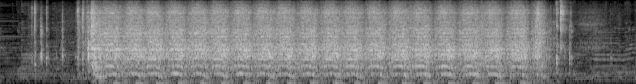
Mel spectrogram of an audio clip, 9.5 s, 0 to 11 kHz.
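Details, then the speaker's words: Massey Ferguson GC2300 diesel tractor at -26° cold start, known cold-blooded: starter turns engine over slowly, about three beats a second, for several seconds without firing; no-start, later tried with charger direct to battery and more glow plugs. "It ain't gonna go. I have to go get my jumper."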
